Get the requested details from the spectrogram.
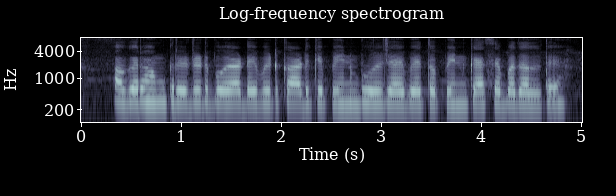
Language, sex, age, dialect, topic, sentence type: Magahi, female, 18-24, Southern, banking, question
